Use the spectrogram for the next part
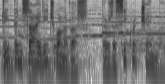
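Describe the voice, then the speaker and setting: An actor playing a grave, wise mentor in an audio drama, speaking in a measured, moralizing way. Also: male voice, medium pitch, sing-song, over music, lightly acted. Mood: solemn. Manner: solemn, measured, sententious.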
